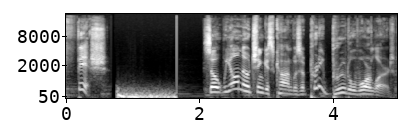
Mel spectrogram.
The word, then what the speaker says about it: Genghis Khan: The worst things Genghaskhan did to his enemies. I said Chingis Khan.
